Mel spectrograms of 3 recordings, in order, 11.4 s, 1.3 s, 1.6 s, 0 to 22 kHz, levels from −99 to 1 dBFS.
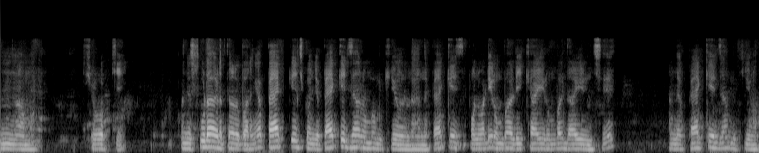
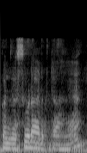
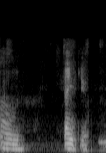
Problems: low volume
